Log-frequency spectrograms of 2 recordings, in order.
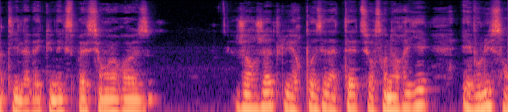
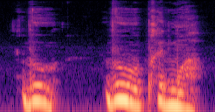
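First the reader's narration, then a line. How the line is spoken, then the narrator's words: Trembling emotional voice. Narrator (French): d'une voix tremblante d'émotion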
